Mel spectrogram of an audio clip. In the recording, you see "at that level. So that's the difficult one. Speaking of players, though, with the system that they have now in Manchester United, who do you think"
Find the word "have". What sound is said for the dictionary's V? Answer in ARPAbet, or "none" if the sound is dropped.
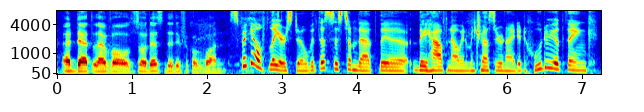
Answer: V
